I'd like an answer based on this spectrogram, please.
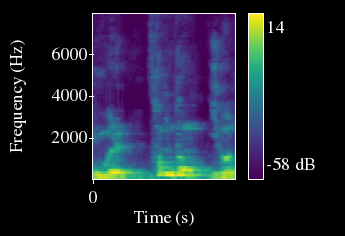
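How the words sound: The break comes after the first two syllables. It splits the term in the wrong place, changing its meaning. The speaker calls it wrong.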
